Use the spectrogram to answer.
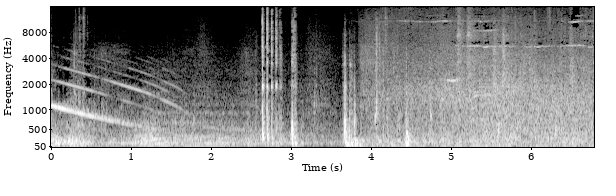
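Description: Police car siren sounding as a driver is pulled over for speeding: a falling electronic wail at the start, then a few sharp bursts of noise over a steady rumble of road and engine noise.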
